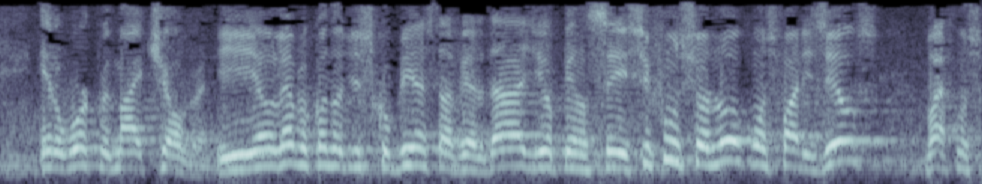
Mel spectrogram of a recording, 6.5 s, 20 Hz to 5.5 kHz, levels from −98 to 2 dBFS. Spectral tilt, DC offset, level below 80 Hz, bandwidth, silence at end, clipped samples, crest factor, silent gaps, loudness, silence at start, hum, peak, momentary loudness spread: -6.5 dB/octave; under 0.1%; -60 dBFS; 5.4 kHz; 0 s; under 0.1%; 14 dB; none; -20 LUFS; 0 s; none; -6 dBFS; 5 LU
